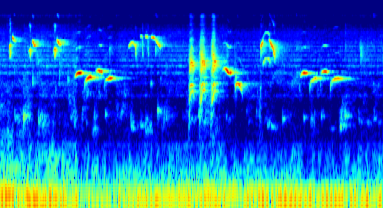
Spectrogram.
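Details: Greater green leafbird singing nonstop to spur other birds into song: quick paired whistled phrases, a burst of harsh buzzy notes mid-clip, then more high slurred whistles, with a constant low hum behind.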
